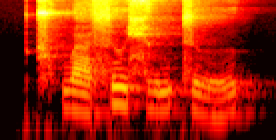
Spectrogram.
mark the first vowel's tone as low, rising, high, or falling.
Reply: low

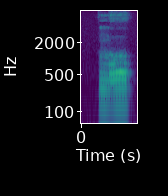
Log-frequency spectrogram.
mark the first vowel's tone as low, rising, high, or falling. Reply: high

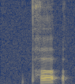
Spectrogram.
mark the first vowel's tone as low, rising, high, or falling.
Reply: high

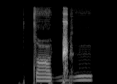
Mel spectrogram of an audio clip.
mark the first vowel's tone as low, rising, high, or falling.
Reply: low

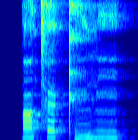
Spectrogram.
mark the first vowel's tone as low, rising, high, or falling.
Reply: high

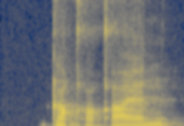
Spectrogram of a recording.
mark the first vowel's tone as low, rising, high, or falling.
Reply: high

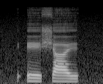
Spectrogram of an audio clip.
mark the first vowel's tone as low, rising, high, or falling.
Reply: low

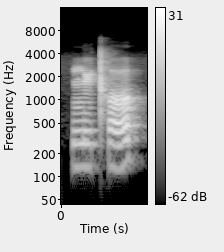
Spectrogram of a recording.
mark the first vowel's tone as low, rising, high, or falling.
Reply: rising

